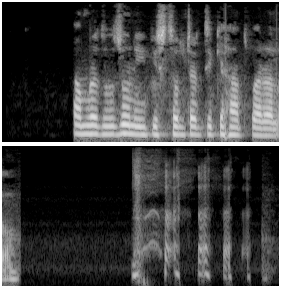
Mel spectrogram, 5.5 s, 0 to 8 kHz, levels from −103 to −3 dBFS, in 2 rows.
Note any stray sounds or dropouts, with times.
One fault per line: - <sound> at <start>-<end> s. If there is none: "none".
- laugh at 4.1-5.3 s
